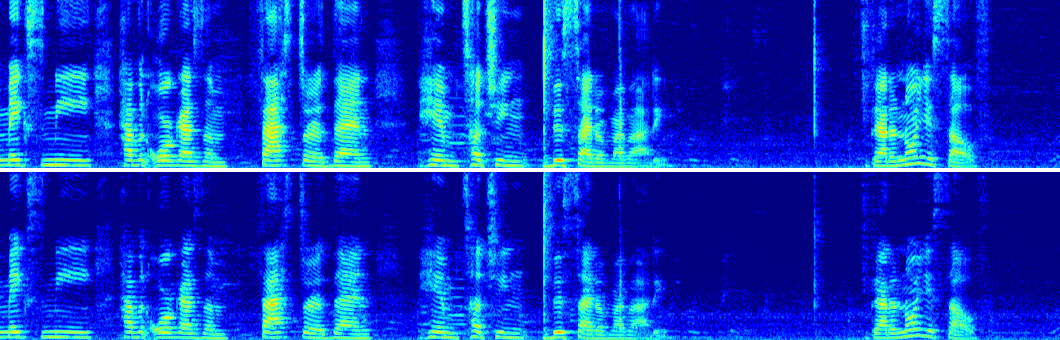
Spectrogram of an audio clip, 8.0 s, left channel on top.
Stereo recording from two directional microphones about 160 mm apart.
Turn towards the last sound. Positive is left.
turn(degrees=10)  # may be behind; listen again after turning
